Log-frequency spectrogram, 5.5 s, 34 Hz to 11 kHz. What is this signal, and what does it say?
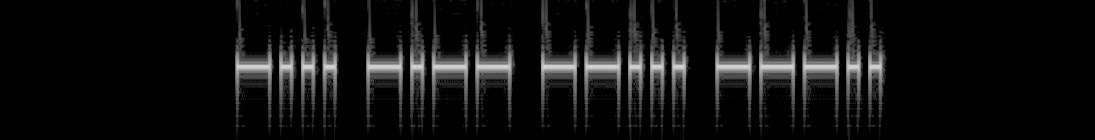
Morse code, heard as a keyed tone, about 21 wpm, 700 Hz. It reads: BY78
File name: practice / 22wpm / Four Letter-Number Combinations - 22wpm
